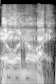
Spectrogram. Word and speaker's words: Illinois: There's no noise in Illinois.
